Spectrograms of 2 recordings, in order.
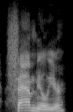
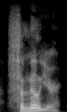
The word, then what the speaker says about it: familiar: word familiar ok so our stress is here in the middle so instead of saying familiar it's the familiar familiar good good job one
